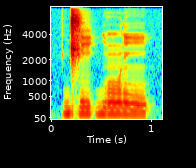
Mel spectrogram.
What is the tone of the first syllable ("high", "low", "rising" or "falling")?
low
